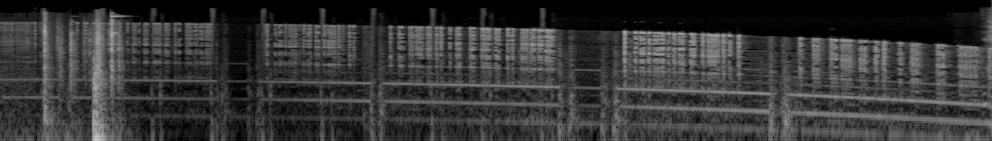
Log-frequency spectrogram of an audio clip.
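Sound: printer running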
